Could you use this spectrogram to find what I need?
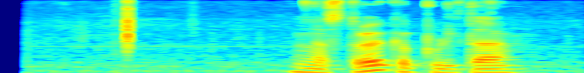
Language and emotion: Russian, neutral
